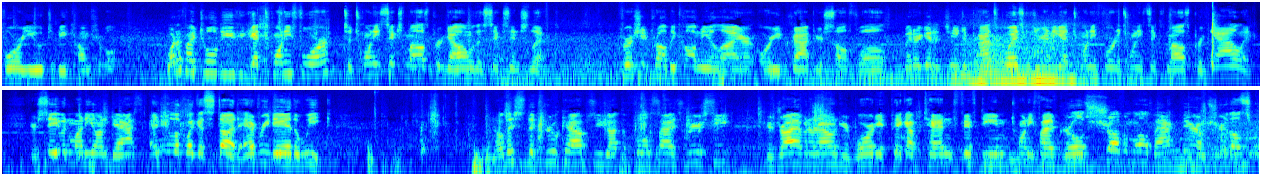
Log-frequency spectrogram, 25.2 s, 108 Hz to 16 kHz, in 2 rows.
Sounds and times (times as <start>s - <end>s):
Speech: 0.0s - 5.4s, 6.2s - 15.8s, 17.4s - 25.1s
Car: 0.0s - 25.1s.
